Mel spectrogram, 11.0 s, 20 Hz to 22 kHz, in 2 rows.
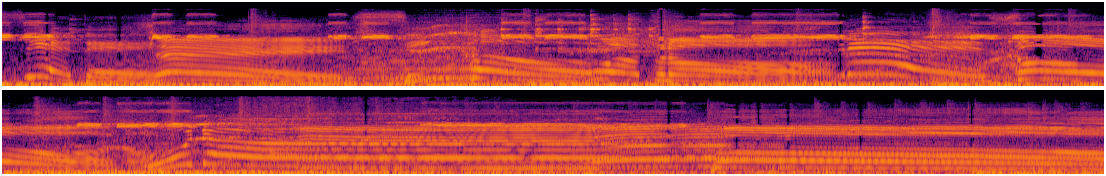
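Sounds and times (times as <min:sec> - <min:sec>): excited voices shouting: 0:02.0 - 0:11.0.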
